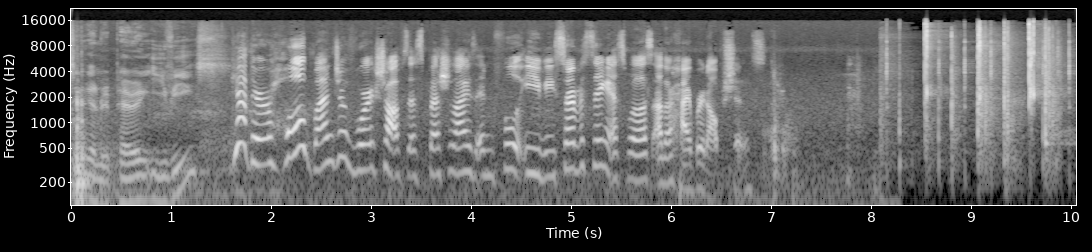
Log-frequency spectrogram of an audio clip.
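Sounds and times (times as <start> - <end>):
sharp clap-like hits: 8.1 - 10.0.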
